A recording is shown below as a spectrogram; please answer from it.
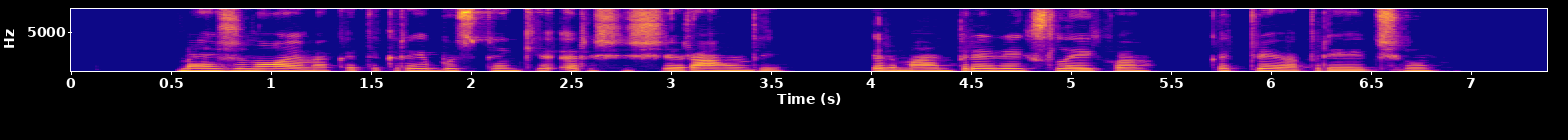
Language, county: Lithuanian, Kaunas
